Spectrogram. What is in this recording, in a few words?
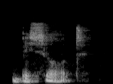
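"besought", British English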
